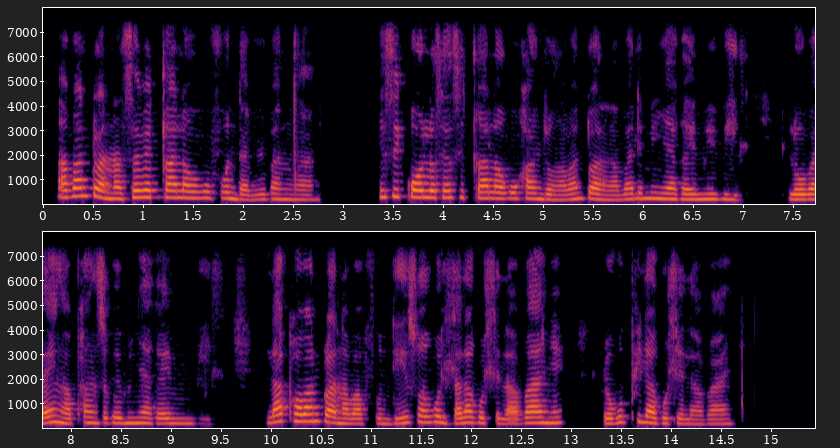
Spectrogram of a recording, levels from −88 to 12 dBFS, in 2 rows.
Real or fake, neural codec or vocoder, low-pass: real; none; 7.2 kHz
